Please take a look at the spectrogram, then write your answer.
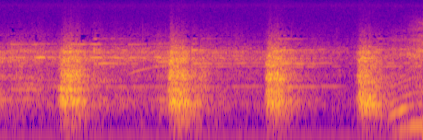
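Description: A train pulling out of a station, its engine giving four heavy, evenly spaced chuffs about a second apart over a steady mechanical hiss and hum, fairly loud, with no voices.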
